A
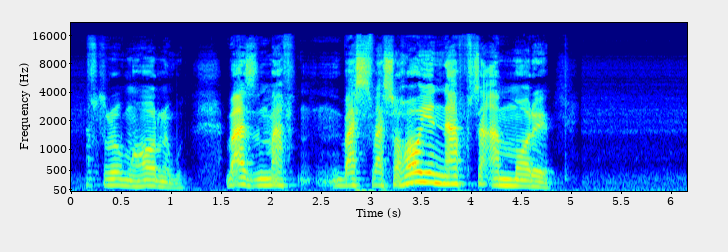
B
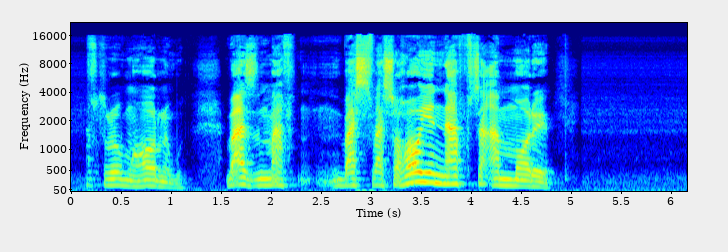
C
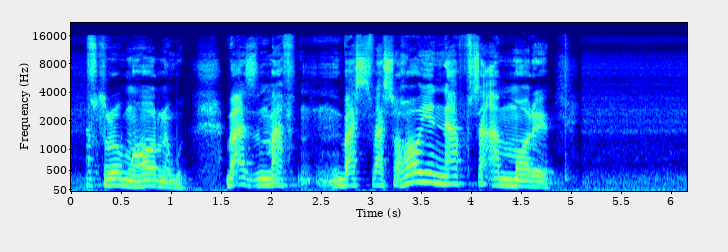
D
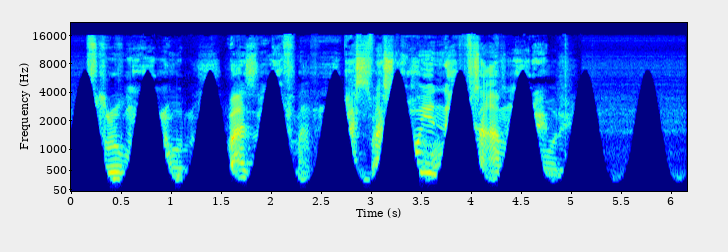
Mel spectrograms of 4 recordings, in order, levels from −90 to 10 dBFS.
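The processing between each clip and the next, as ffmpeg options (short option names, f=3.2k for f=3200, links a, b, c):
-filter_complex "[0:a]acrossover=split=170|1800|2800[a][b][c][d];[a]acompressor=threshold=-46dB:ratio=6[e];[e][b][c][d]amix=inputs=4:normalize=0,highshelf=f=8k:g=10.5,volume=1dB"
-af "acompressor=threshold=-29dB:ratio=6"
-filter_complex "[0:a]asplit=2[a][b];[b]adelay=268.2,volume=-13dB,highshelf=f=4k:g=-6.04[c];[a][c]amix=inputs=2:normalize=0,afftfilt=real='re*gte(b*sr/1024,280*pow(7100/280,0.5+0.5*sin(2*PI*1.6*pts/sr)))':imag='im*gte(b*sr/1024,280*pow(7100/280,0.5+0.5*sin(2*PI*1.6*pts/sr)))':win_size=1024:overlap=0.75,volume=7.5dB"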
